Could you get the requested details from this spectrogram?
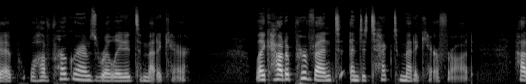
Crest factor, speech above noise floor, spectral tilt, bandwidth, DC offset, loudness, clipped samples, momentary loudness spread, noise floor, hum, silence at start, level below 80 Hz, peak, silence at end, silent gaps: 24 dB; 33 dB; -4 dB/octave; 16.5 kHz; under 0.1%; -25 LUFS; under 0.1%; 17 LU; -58 dBFS; none; 0 s; -60 dBFS; -2 dBFS; 0 s; none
